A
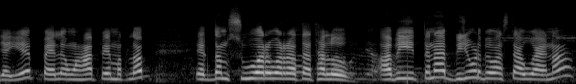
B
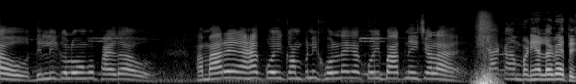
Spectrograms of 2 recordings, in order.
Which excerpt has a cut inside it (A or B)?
B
